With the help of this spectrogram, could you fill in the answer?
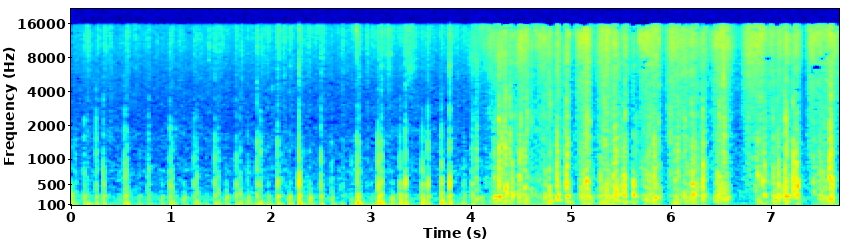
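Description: A round piece of embroidered cotton fabric, stretched in a thin wooden embroidery hoop to make a hollow, drum-like surface, is held up and tapped and scratched with fingertips and short nails. Rapid, soft, low thumps patter quickly for the first half. From about four seconds on, a brighter, raspy scratching joins the drumming taps.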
